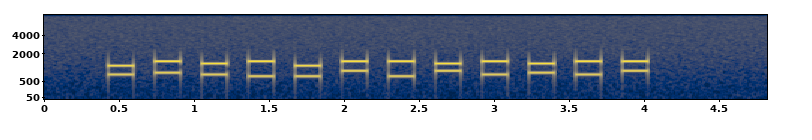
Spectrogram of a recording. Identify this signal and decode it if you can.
DTMF, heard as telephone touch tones, dialled by machine, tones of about 170 ms. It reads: 49531#30686#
